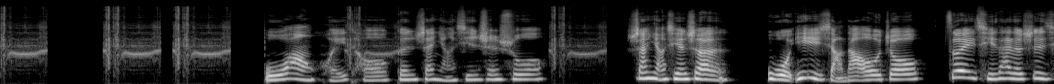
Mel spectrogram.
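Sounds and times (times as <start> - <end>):
camera shutter clicking: 0.0 - 2.3, 5.5 - 6.1
speech: 2.6 - 5.6, 6.3 - 10.5.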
